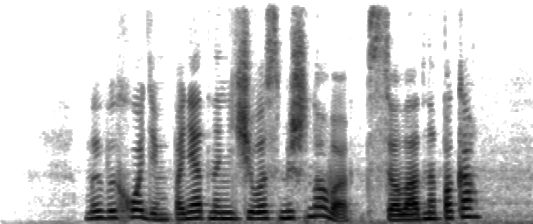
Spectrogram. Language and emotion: Russian, positive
